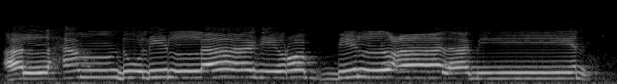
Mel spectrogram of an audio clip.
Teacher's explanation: Padahal itu adalah hukum izhar syafawi. Mimnya tidak boleh kasih dengung-dengung atau dikasih pantul-pantul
